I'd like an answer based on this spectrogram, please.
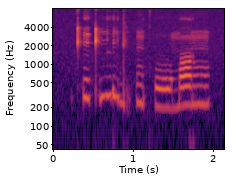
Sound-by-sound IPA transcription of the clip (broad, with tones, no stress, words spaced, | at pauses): kʰe˦˨kʼiː˦lɾi˨ dḭ˦ʔõ˧kʰoː˨ mɒː˦ɾõː˦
